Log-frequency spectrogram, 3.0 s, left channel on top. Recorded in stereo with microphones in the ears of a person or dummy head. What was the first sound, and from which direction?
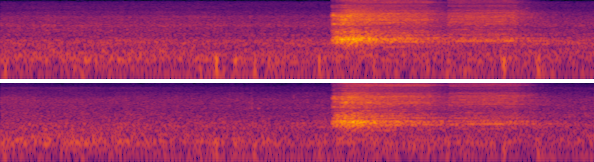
A drill, 20° left (ahead or behind).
